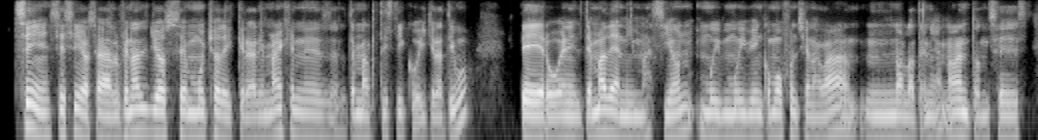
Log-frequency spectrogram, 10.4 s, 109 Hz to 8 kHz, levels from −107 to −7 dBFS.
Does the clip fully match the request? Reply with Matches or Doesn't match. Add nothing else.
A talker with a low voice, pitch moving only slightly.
Matches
